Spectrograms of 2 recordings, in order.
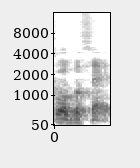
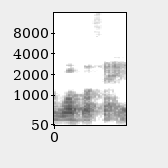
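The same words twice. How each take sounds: First: The name is given a plain English ending. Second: The name is given a French-style ending. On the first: "it is pronounced Wobbuffet" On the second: "Why is it not the French?"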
